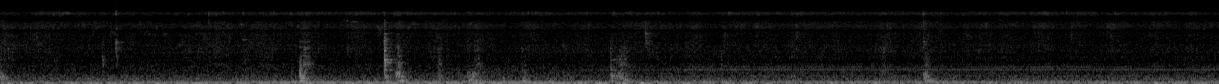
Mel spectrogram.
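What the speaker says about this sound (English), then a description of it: "Keep an eye on that bacon and veggies. Give them a stir." Bacon and vegetables sizzling in a pot, a soft steady fry with occasional scraping clinks as they are stirred, faint and close.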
